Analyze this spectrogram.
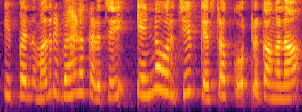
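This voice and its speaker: In this spoken storybook tale, an earnest young woman pleads warmly with her adopted brother, as the narrator puts her on. Her voice sits high and bright, and she talks quickly. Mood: pleading. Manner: pleading, affectionate, often addressing "anna". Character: young woman, grateful sister figure, earnest.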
